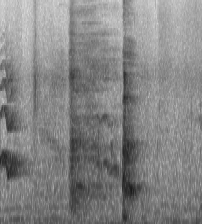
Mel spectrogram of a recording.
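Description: Short wordless vocal sounds from a small group of men: a brief falling 'oh' at the start, then two sharp cough-like bursts about a second apart.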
